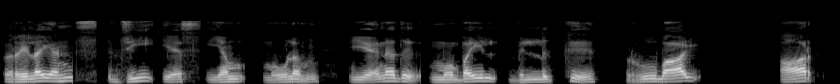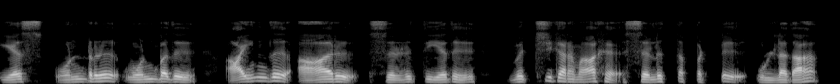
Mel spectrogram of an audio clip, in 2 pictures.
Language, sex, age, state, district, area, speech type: Tamil, male, 30-45, Tamil Nadu, Salem, rural, read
